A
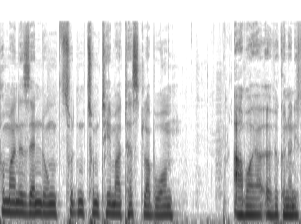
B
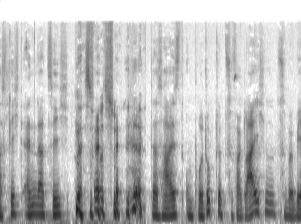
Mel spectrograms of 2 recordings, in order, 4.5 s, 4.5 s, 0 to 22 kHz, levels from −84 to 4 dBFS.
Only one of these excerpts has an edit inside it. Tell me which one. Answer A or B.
B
